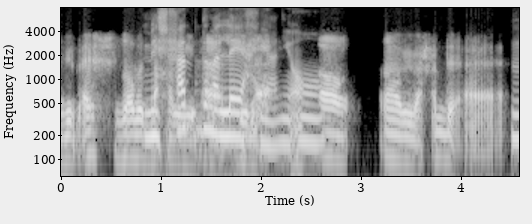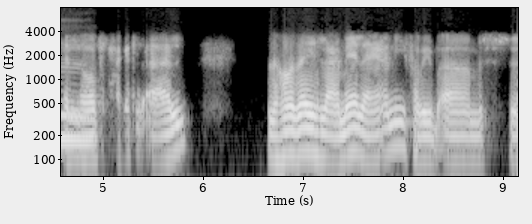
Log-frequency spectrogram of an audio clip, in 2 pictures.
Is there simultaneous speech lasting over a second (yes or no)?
yes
